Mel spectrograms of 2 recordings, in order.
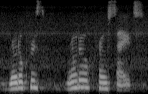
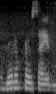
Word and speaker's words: rhodochrosite: life um this particular Stone combines well with rhodochrosite that's how you pronounce it rhodochrosite for work concerning the healing of the inner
